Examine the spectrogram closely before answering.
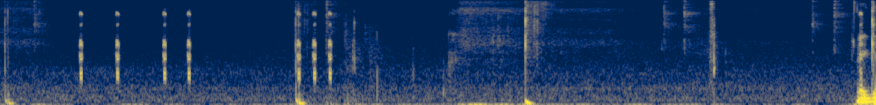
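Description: Short electronic game clicks sound now and then.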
